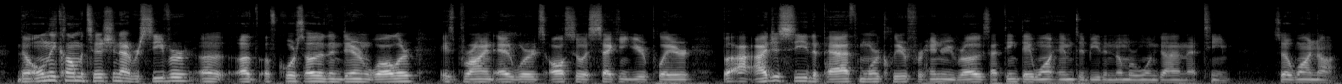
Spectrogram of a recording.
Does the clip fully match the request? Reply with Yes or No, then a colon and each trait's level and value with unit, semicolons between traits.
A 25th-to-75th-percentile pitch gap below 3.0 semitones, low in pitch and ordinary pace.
No: narrow, 2.5 semitones; low, 125 Hz; fast, 225 wpm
